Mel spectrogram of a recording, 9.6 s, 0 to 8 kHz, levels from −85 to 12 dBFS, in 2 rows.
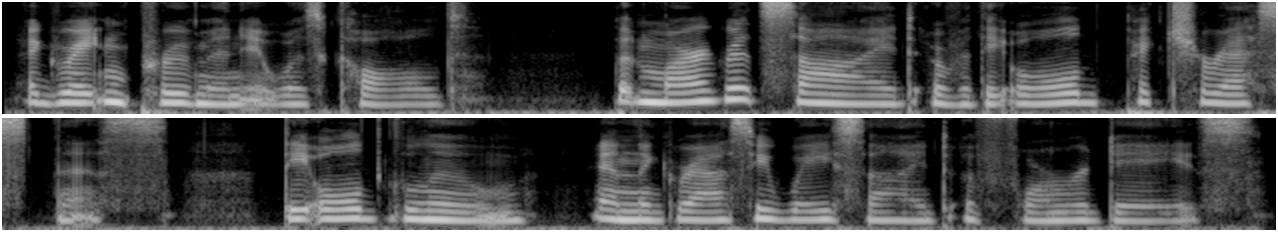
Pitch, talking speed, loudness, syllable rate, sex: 195 Hz, 145 wpm, -19 LUFS, 4.7 syllables/s, female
